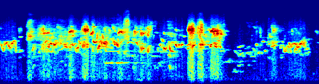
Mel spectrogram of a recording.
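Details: Happy tame pet budgerigars chattering together: a dense, fast stream of high, scratchy chirps and warbles, overlapping in bursts with a brief pause near the end.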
